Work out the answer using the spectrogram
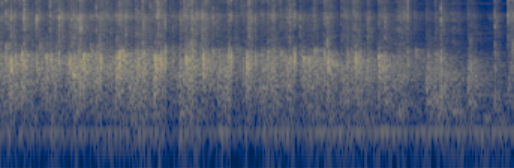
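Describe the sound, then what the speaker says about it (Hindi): A worshipping church congregation claps for Jesus, steady moderate applause throughout over a faint low hum, fading slightly at the end. "आइए फिर यीशु की जोरदार तालियां"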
